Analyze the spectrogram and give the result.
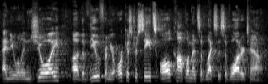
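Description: Audible room echo around fairly quick speech with ordinary pitch variation. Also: man. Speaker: auctioneer. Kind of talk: scripted item pitch to audience. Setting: live event hall, PA system. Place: hall. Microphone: camera far.

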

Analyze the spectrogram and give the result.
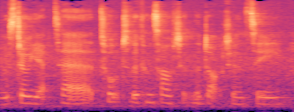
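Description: This is a woman speaking. Noticeable background noise can be heard behind her. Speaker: parent vlogger. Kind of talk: casual vlog chat. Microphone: phone near.

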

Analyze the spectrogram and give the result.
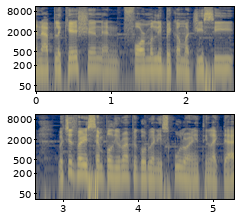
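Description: A man's fairly even intonation, dry sound with no echo, and faint music in the background. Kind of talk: casual vlog chat. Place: home room. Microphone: handheld.

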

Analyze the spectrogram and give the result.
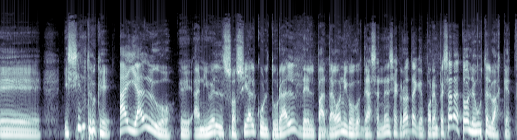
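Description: A man talks at a moderate pace with very wide pitch swings over a quiet background. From Buenos Aires, Argentina; Argentina. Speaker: podcast host. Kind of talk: casual interview chat. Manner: talkative. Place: studio. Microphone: studio mic.

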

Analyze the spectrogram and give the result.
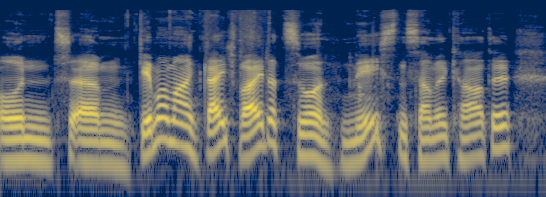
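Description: A man at a fairly slow pace, dry sound with no echo, quiet background. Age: 30s. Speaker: YouTuber presenting carnivorous plants. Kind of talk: casual video presentation. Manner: casual, filler-heavy. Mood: cheerful, enthusiastic. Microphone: lapel.

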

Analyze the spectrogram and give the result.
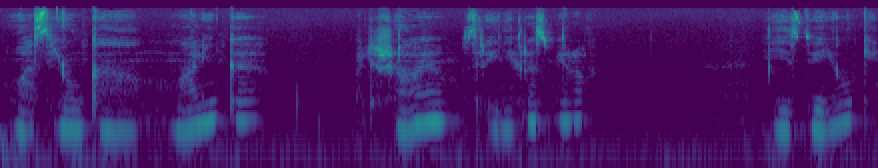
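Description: Soft-spoken, a woman talks at a very slow pace. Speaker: shop seller role-play. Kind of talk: soft role-play shop talk. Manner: soft, quiet ASMR voice. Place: home room. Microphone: webcam.

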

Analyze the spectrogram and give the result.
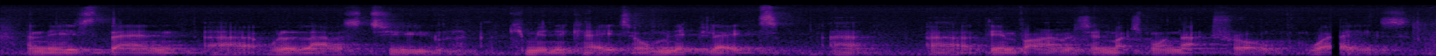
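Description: Light background noise and audible room echo sit behind a man with a very deep, low voice. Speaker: professor and researcher. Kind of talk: academic seminar lecture. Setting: lecture hall with audience. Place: classroom.

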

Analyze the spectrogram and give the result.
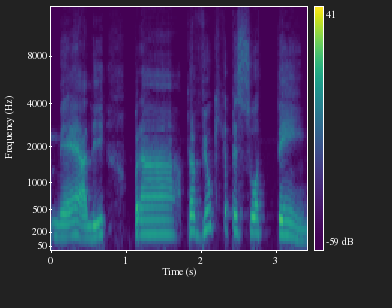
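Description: A man with a high voice. His pitch varies in an ordinary way. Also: quiet background. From interior of Paraná, Brazil. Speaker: bioinformatics researcher giving a talk; lecturer. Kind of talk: lecture. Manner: halting. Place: home room.

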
